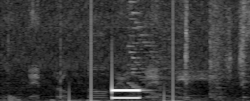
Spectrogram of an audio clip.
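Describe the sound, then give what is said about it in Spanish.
A single loud telephone touch-tone beep lasting about a quarter second, set among faint background murmuring and a few sharp clicks, as a prank call to a clown in Phoenix fails to connect. “No entra. No contesta. No entra, no se oye, ¿qué pasa?”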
